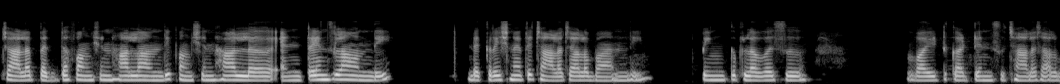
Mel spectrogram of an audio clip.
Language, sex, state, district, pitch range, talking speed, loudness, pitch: Telugu, female, Andhra Pradesh, Visakhapatnam, 190-215 Hz, 120 wpm, -18 LUFS, 200 Hz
